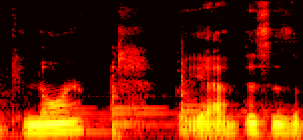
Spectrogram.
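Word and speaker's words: Knorr: oh oh it is um nor pasta or apparently it's um German pronunciation so it's supposed to be canor but yeah this is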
